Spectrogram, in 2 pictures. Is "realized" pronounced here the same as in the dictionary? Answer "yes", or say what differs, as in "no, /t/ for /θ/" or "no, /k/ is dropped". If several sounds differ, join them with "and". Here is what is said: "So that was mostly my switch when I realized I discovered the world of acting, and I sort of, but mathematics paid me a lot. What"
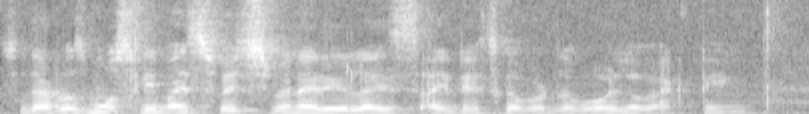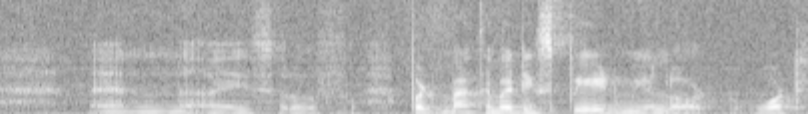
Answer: no, /d/ is dropped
